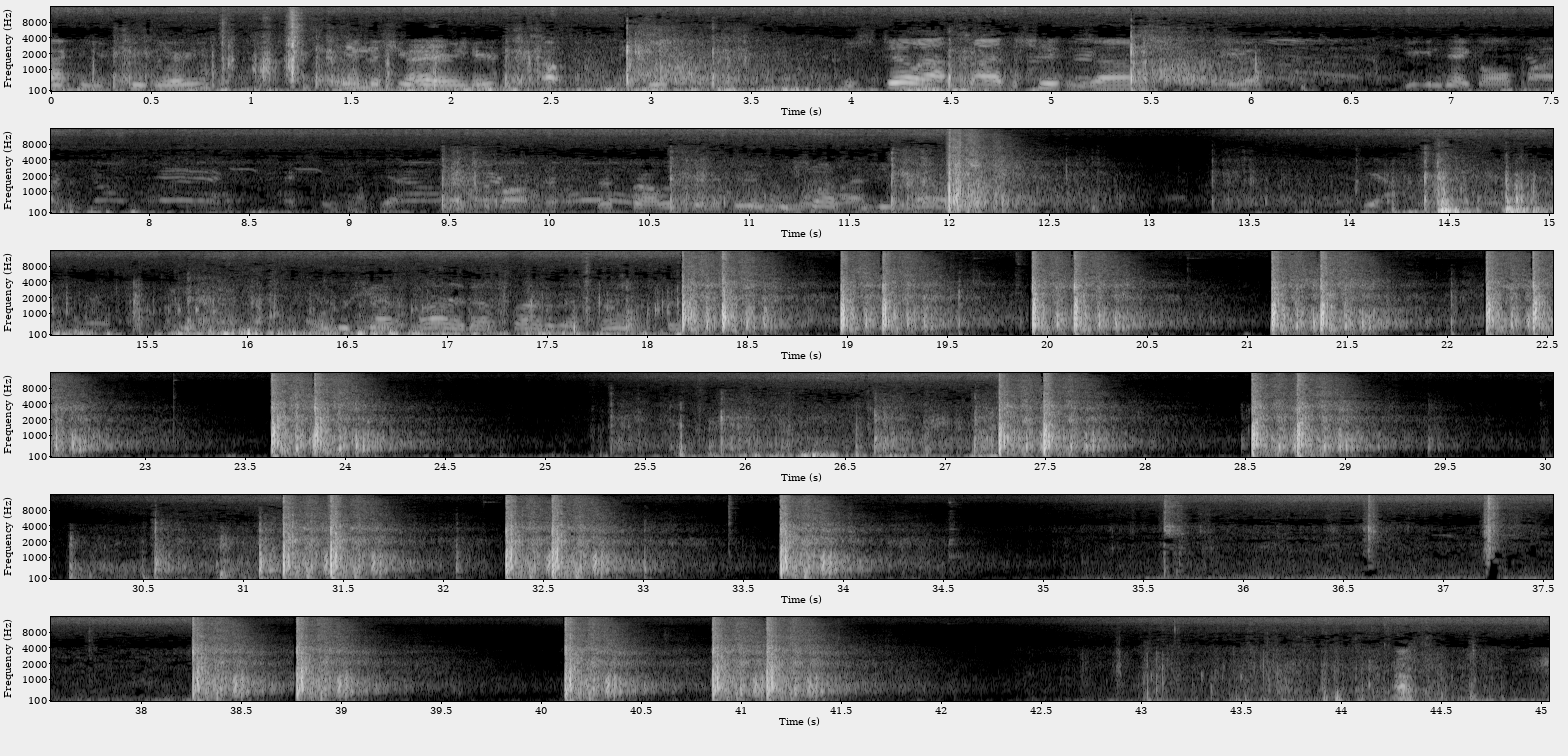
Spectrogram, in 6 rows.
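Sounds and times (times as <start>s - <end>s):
gunshots with echo: 2.2s - 3.6s, 4.5s - 6.1s, 10.6s - 12.8s, 18.1s - 23.0s, 23.6s - 24.4s, 27.2s - 29.4s, 30.6s - 34.4s, 38.2s - 39.4s, 40.1s - 41.8s.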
